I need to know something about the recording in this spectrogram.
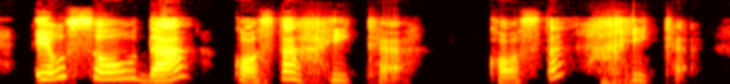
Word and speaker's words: Costa Rica: sou da Costa Rica Costa Rica escutaram a letra R essa forma como a gente fala é a única forma que nós temos da letra R ao início da palavra ou dois R juntos então parece estranho eu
